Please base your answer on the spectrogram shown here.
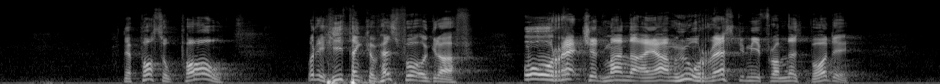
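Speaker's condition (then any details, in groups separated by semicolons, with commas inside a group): Cleft palate and cleft lip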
